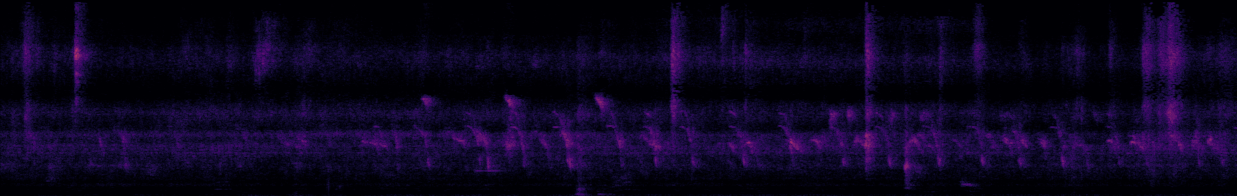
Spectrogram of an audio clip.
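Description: Faint chirping of small birds: many short, quick falling chirps, more frequent in the second half, over quiet room tone.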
